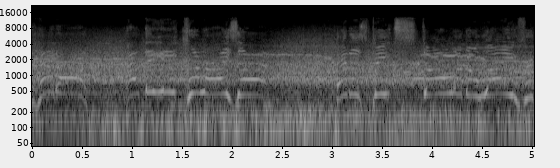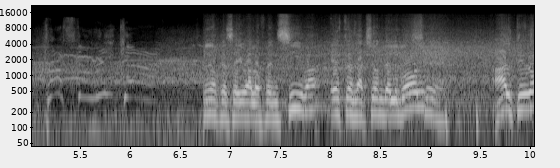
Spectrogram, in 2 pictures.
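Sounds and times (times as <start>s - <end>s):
man's excited voice: 0.0s - 2.4s, 3.0s - 10.0s
stadium crowd cheering: 0.0s - 10.0s.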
